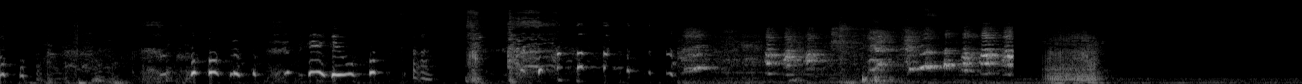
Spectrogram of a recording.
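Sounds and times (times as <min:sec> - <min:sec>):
people laughing: 0:05.1 - 0:10.2.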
